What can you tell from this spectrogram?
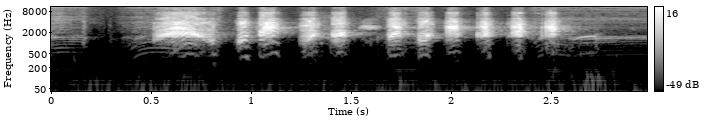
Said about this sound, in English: Take 3, my special Aflac duck.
